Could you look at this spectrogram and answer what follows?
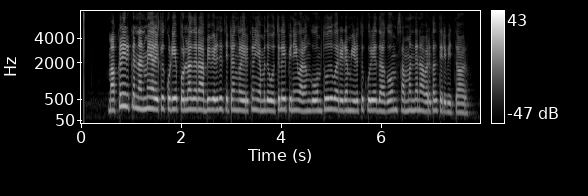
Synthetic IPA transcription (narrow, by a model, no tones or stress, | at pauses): mɐkːɐɭɪɾɯkːɯnɐnmɐɪɐɭɐɪkːɐkːuːɽɪjɐpɔɾɯɭaːðaːɾɐːbɪʋɪɾɪsɐt̪ːɪʈːɐŋɡɐɭɪɾɯkːɯnɛmɐðɯɔt̪ːɯlɐɪpːɪnɐɪʋɐɻɐŋɡɯʋɯmt̪uːðɯʋɐɾɪɽɐmɛɽɯt̪ːɯkːuːɾɪjɐðaːɣɐʋɯmsɐmbɐnd̪ɐnɐʋɐɾɣɐɭt̪ɛɾɪʋɪt̪ːaːɾ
